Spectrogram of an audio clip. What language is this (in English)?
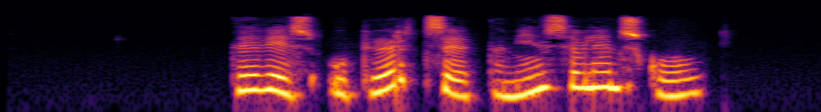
Western Mari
